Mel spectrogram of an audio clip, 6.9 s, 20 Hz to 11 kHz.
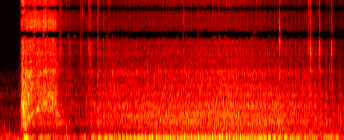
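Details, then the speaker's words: Kawasaki FE290D engine in John Deere Gator with failing ignition coil, losing spark at high throttle, fuel ruled out: single catches with loud burst, then rough uneven running with wavering low thump; runs and dies, backfires. "i'm going to crank it and it'll lose fire and die and it'll recrank it'll have fire and die"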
